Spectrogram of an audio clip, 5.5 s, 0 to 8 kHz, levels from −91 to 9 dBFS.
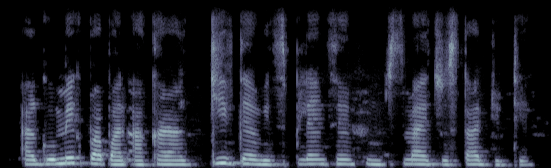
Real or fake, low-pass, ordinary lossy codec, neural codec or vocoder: real; none; none; none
